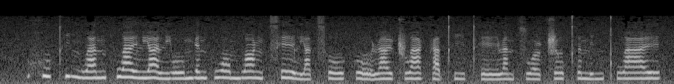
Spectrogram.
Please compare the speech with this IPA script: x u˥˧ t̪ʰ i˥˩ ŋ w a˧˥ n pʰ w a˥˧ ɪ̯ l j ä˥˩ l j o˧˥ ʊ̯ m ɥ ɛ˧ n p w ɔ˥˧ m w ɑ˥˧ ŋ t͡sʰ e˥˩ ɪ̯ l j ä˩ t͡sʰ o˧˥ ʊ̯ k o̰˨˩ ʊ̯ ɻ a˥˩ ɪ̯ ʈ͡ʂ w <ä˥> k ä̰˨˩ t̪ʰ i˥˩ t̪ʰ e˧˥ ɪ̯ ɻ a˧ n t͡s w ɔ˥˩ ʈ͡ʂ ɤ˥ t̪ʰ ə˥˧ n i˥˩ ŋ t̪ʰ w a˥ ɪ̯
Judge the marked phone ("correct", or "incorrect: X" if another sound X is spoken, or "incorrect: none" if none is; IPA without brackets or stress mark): correct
